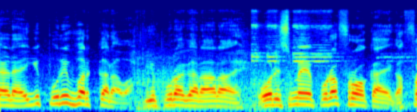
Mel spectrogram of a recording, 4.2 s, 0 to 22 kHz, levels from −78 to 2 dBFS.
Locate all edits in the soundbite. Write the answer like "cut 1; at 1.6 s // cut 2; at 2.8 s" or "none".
cut 1; at 1.3 s // cut 2; at 2.5 s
